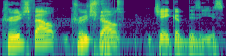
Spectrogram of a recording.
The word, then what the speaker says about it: Creutzfeldt-Jakob: Creutzfeldt-Jakob disease.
